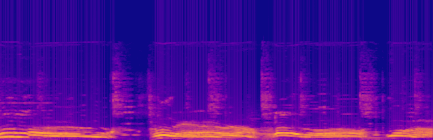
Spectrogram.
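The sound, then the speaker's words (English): A voice imitates a dragon's roar with long, wavering howls that rise and fall in pitch. Three or four loud bursts follow one another with brief breaks between them. “Yeah, he's got a big deep voice, and he's got a big roar.”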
